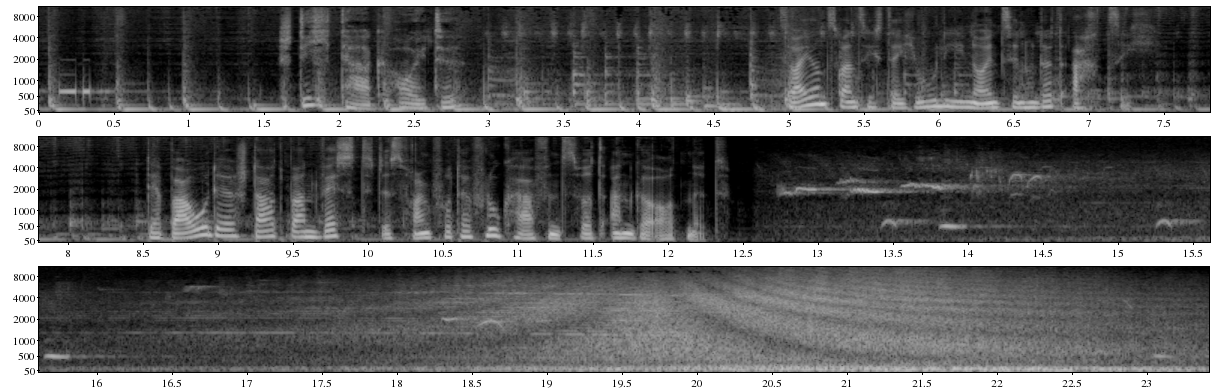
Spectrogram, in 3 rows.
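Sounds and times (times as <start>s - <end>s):
airplane flying low overhead: 1.3s - 8.5s, 12.6s - 23.4s
speech: 1.8s - 3.9s, 5.0s - 7.5s, 8.5s - 12.4s.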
